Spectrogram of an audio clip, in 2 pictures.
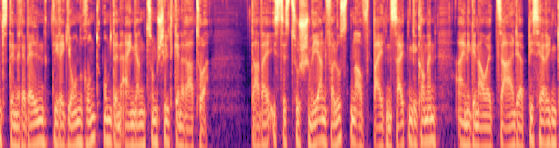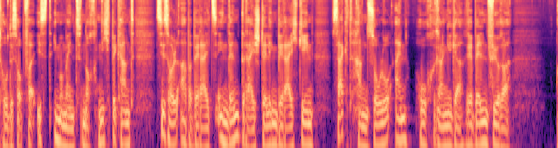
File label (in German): Nachrichten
